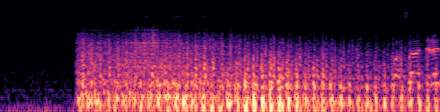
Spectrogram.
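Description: Helicopter rotor chopping with a fast, even beat over engine noise as the helicopter hovers. It cuts in suddenly and loudly about a second in, after a low rumble.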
